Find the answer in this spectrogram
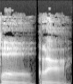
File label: "tera", concat syllables; Affixing experiment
